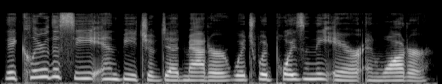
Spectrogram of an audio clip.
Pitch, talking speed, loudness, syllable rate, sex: 220 Hz, 215 wpm, -17 LUFS, 4.5 syllables/s, female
